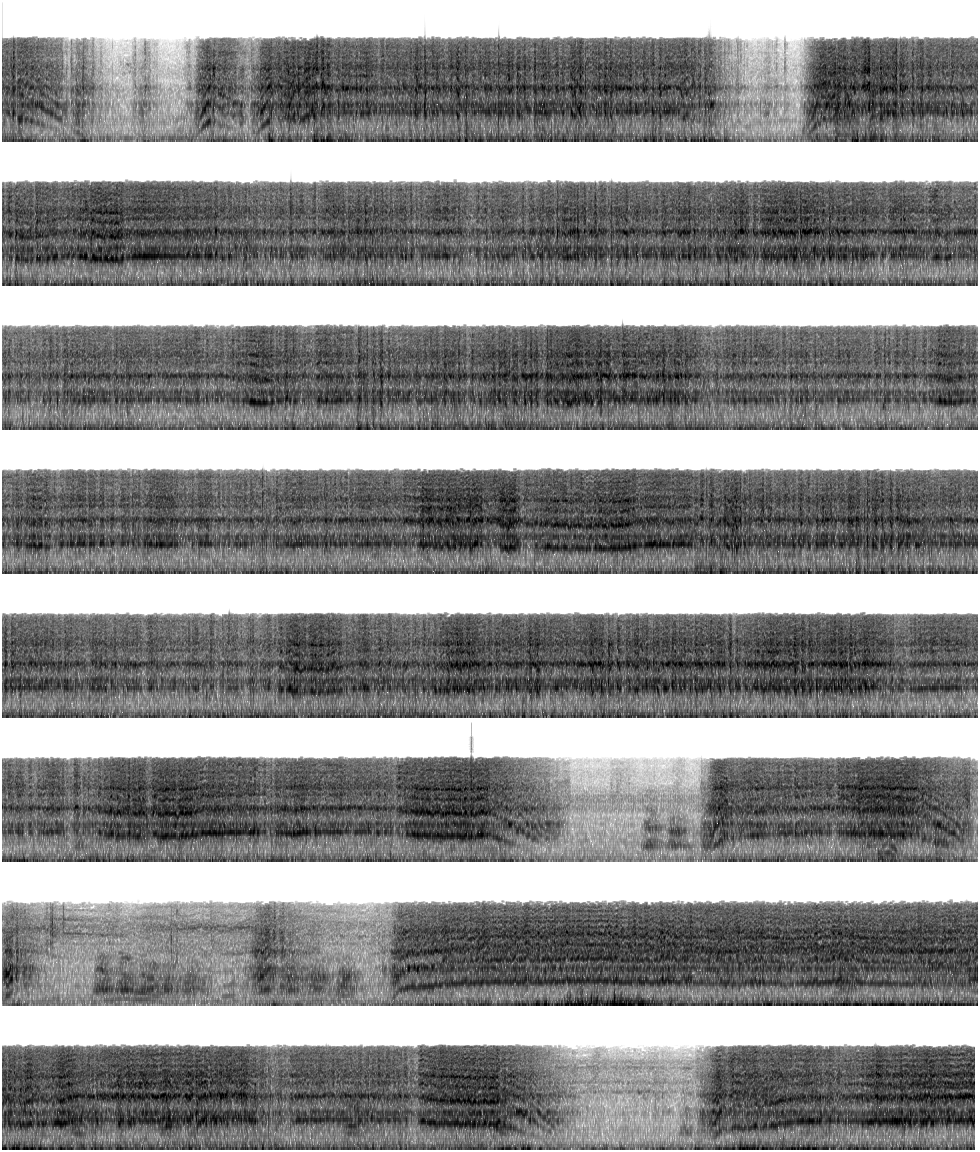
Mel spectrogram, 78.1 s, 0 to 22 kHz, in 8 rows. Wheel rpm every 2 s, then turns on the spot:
50, 140, 230, 120, 200, 230, 240, 240, 230, 230, 230, 230, 230, 230, 230, 230, 230, 220, 230, 230, 230, 220, 230, 230, 230, 220, 190, 30, 190, 40, 10, 90, 160, 160, 200, 220, 170, 40, 200.
none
